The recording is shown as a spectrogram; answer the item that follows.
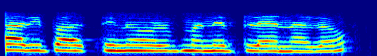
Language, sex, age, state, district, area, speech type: Assamese, female, 18-30, Assam, Udalguri, rural, conversation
